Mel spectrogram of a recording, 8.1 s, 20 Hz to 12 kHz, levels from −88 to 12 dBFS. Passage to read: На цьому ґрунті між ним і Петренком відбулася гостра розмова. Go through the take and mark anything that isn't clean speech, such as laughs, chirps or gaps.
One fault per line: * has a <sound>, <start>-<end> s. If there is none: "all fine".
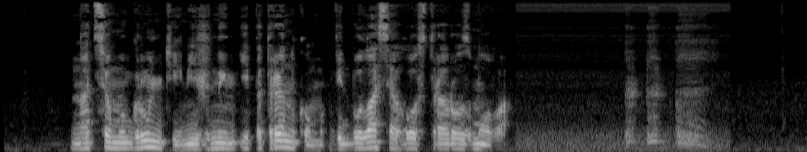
* has a throat clearing, 6.2-7.2 s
